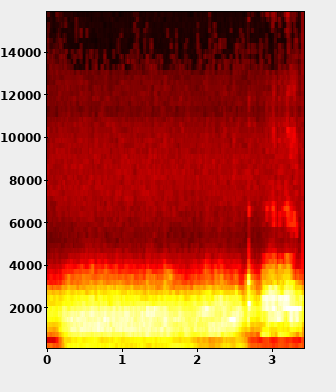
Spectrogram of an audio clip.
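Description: car accelerating away

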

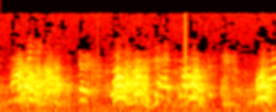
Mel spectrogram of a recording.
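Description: dog barking

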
